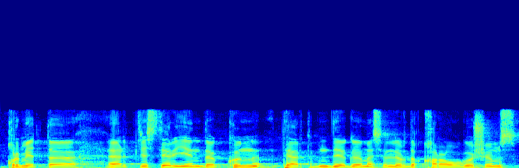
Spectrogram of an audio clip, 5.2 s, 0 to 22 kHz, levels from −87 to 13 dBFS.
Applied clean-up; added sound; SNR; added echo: none; none; none; none.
